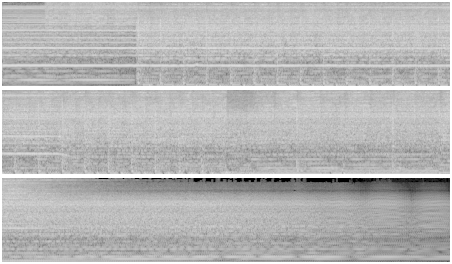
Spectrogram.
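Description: A loud rock song by a local band, dedicated to Diego Maradona, with heavily distorted, effects-laden guitars and a driving, chugging rhythm that hammers steadily before easing into a sustained, ringing wash of sound near the end.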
